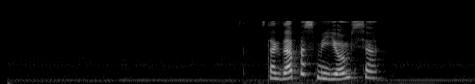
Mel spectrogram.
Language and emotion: Russian, positive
